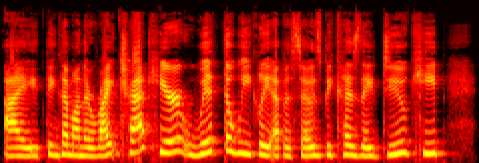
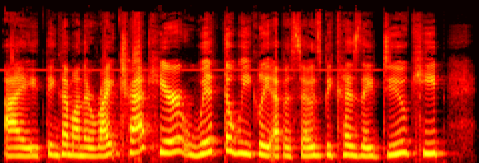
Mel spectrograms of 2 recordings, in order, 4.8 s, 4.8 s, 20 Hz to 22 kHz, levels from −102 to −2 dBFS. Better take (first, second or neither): first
